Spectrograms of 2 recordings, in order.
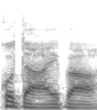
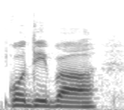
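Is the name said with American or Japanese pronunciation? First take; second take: American; Japanese. First: It is said with American English pronunciation. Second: It is said with Japanese katakana-style pronunciation. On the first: The speaker calls it right. "you should say like Godiva" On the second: The speaker calls it wrong. "if Japanese people ... talking about"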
